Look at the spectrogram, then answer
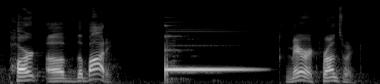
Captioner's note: bell rings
